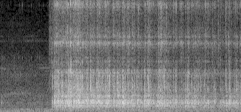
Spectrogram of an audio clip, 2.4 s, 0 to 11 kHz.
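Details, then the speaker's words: 2005 Ford Explorer 4.6L V8, sat over a year, timing-chain rattle complaint: with the engine off and the belt removed, the idler pulley is spun by hand, giving a harsh dry grinding rasp with a metallic ring; the idler bearing is totally shot. "bad in this one see that the bearings totally shot in there"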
